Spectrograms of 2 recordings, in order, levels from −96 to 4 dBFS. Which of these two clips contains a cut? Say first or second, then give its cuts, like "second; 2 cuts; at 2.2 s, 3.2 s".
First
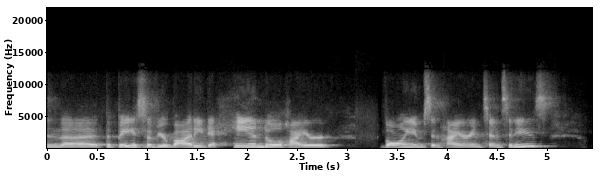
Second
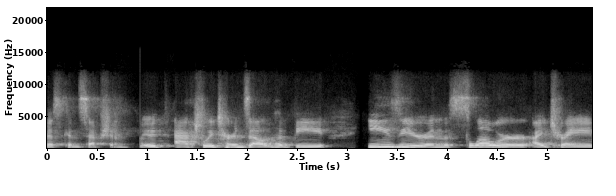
second; 1 cut; at 0.9 s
